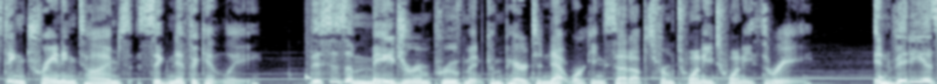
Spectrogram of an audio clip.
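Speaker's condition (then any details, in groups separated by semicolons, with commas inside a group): No condition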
